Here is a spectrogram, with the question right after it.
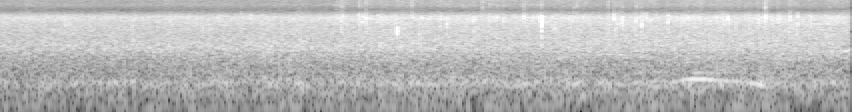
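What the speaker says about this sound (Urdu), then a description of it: "یہ بارش لگی ہوئی ہے، یہ آپ دیکھ سکتے ہیں۔" Steady rain falls in Azad Kashmir, a dense even hiss that lasts throughout, with a faint bird coo near the end and no talk.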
